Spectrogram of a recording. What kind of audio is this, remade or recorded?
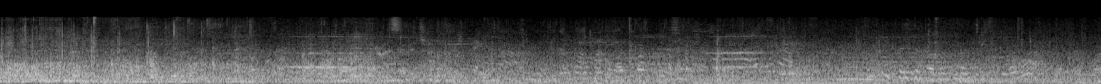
recorded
